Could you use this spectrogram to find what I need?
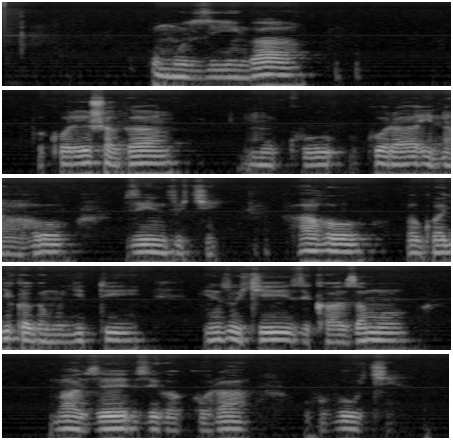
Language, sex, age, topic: Kinyarwanda, male, 50+, government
